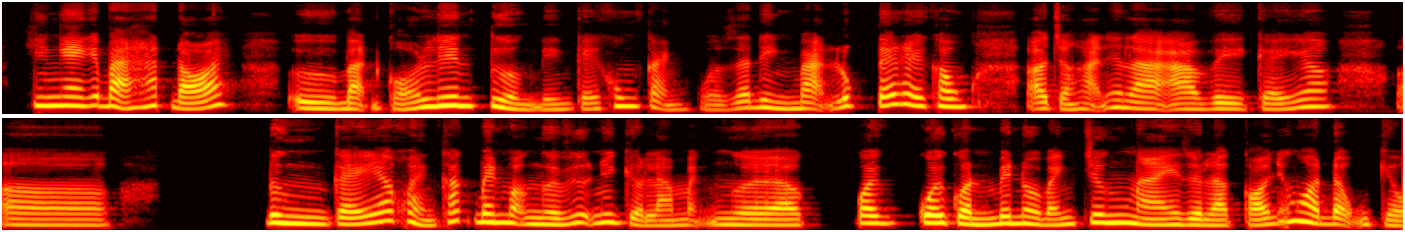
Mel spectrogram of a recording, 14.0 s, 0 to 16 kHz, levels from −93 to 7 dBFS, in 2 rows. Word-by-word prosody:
khi 285 - +1
nghe 285 0 +4
cái 295 - -1
bài 270 -7 +2
hát 280 +5 -4
đó 190 +1 +3
ấy, 290 - +1 0.3
ừ, 195 -3 0
bạn 185 - -2
có 180 +5 -4
liên 275 +2 +6
tưởng 230 - -1
đến 170 +2 -8
cái 185 0 -7
khung 270 +4 -2
cảnh 155 -6 -9
của 155 -1 -13
gia 210 +5 -4
đình 210 -5 -2
bạn 200 - -2
lúc 270 +1 -2
Tết 310 +4 +1
hay 285 -4 +1
không? 255 -2 +1 0.3
Ờ, 195 +2 -2
chẳng 170 -3 -7
hạn 180 +6 -7
như 235 - -3
là, 195 -3 0
à, 180 +2 -1
về 185 0 -3
cái, 180 +2 -5
ơ, 255 +1 -1 0.3
ờ, 180 -1 -4 0.8
từng 225 -5 +4
cái 215 +5 +2
khoảnh 260 - -3
khắc 300 0 -3
bên 270 -1 +4
mọi 245 -4 +1
người. 200 -2 +1
Ví 225 - -3
dụ 255 - 0
như, 265 +2 0
kiểu, 190 - -2
là 165 0 -4
mạnh 180 0 -9
người, 185 -1 0
ờ, 180 0 +2 0.2
quây 240 -1 +3 0.2
quây 250 -1 +8
quần 205 -4 +3
bên 230 0 +3
nồi 215 -3 +2
bánh 185 +4 -2
chưng 255 0 +3
này, 190 -3 0
rồi 190 0 +1
là 175 -1 0
có 175 +1 -1
những 290 +11 -1
hoạt 270 -8 +4
động, 200 -1 -2
kiểu, 170 -5 -5
205 Hz, 275 wpm, -24 LUFS, 185-255 Hz, 0.8 s, quây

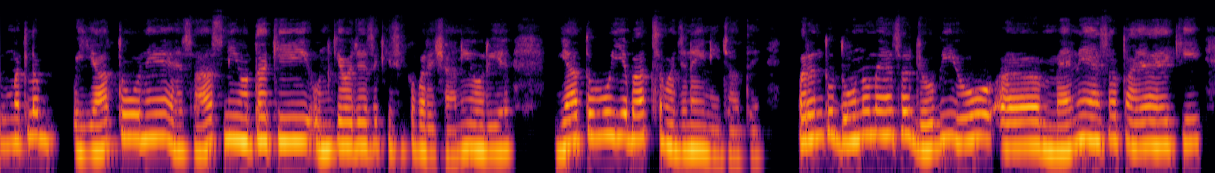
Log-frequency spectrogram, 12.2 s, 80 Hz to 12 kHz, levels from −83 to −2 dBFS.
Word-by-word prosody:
मतलब 210 +1 -3 0.2
या 160 +1 0
तो 225 - +1
उन्हें 220 +1 +1
एहसास 165 +2 -2
नहीं 215 0 +3
होता 200 0 +4
कि 205 -1 +2
उनके 170 +1 +1
वज़ह 180 0 +1
से 175 +1 -7
किसी 165 -2 -10
को 175 - -8
परेशानी 150 0 -3
हो 165 -1 +2
रही 155 0 -3
है 160 +1 -2 0.5
या 195 +4 +3
तो 230 - +2
वो 235 +1 +1
ये 230 -1 +1
बात 220 0 +1
समझना 165 -3 0
ही 160 0 +2
नहीं 145 -3 -6
चाहते। 135 0 -13 0.4
परंतु 225 +4 +1
दोनों 210 +4 +2
में 245 0 0
ऐसा 240 0 0
जो 165 +1 +3
भी 210 +6 -3
हो 215 +2 +1
अ, 180 -1 +3 0.2
मैंने 170 +7 +2
ऐसा 205 +1 -1
पाया 180 -1 0
है 180 0 +1
कि 195 +1 -5
185 Hz, 195 wpm, -22 LUFS, 160-215 Hz, 0.5 s, होता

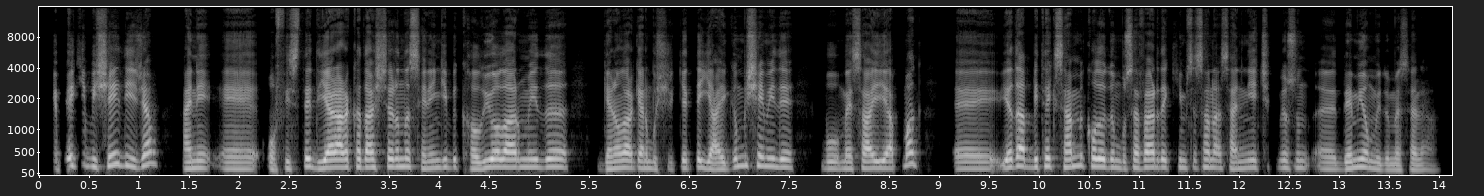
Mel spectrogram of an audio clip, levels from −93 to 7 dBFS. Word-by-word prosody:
E, - - -6
peki, 240 - -1
bir 180 - 0
şey 215 +7 +1
diyeceğim. 220 +5 +1 0.2
Hani, 145 +2 +1
eee, 135 -3 -4
ofiste 145 +6 -1
diğer 160 +3 +7
arkadaşların 175 +1 +4
da 185 - +1
senin 160 -2 -4
gibi 170 0 -5
kalıyorlar 170 +5 +4
mıydı? 175 0 0 0.3
Genel 140 +2 0
olarak 160 0 +3
yani 150 -1 0
bu 135 - -6
şirkette 145 +5 -4
yaygın 145 +5 0
bir 220 - -2
şey 210 0 +2
miydi 175 -4 -1 0.3
bu 145 -1 -4
mesai 145 +1 +1
yapmak? 205 +11 0 0.3
Eee, 140 - -5 0.4
ya 170 - +4
da 195 -4 +5
bir 175 - 0
tek 195 0 +1
sen 175 -2 +1
mi 210 +1 -4
kalıyordun? 175 -4 +3
Bu 145 - -6
sefer 165 +3 +2
de 170 - 0
kimse 165 -1 -9
sana 165 0 -2
"Sen 145 -1 -4
niye 160 0 -2
çıkmıyorsun?" 160 0 -9
eee, 135 -1 -7
demiyor 170 +4 +2
muydu 130 -5 -5
mesela? 120 -1 -7
160 Hz, 200 wpm, -23 LUFS, 145-175 Hz, 0.4 s, diğer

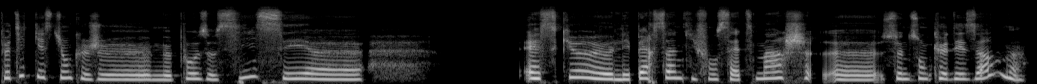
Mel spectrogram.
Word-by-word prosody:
petite 400 +7 -3
question 315 -4 -3
que 275 -5 -4
je 220 -1 +1
me 210 -1 -1
pose 255 +3 -2
aussi, 300 +10 -3
c'est, 260 -5 0
heu 230 -2 +2 1.6
est-ce 280 -1 +3
que, 310 -6 +3
heu, - - +6
les 225 0 +1
personnes 285 +3 +2
qui 275 -3 -7
font 240 0 -5
cette 220 -2 -2
marche 280 +2 +2 0.2
heu, 210 -1 0
ce 265 - -3
ne 250 - +1
sont 265 +1 -2
que 260 +3 -1
des 250 0 -1
hommes? 295 - 0
255 Hz, 145 wpm, -22 LUFS, 225-290 Hz, 1.6 s, heu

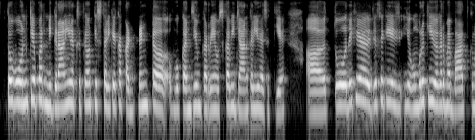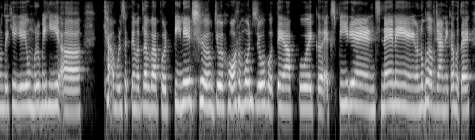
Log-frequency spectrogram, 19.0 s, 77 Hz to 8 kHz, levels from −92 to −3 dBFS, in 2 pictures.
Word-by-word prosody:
तो 280 0 +7
वो 265 0 +5
उनके 265 +2 +2
ऊपर 285 0 0
निगरानी 235 0 +1
रख 255 0 -2
सकते 255 -1 -5
हैं 250 - +1
और - - -14
किस 255 0 -4
तरीके 235 0 0
का 250 +1 -2
कंटेंट 235 +2 -3
अ, 225 -3 +5 0.2
वो 215 0 -4
कंज़्यूम 220 +2 -1
कर 220 -2 +1
रहे 210 - -3
हैं, 215 - -2
उसका 215 +2 -2
भी 230 +1 -3
जानकारी 210 +2 -2
रह 210 - 0
सकती 200 -1 -9
है। 190 - -2 0.5
अ, 190 0 +2 0.2
तो 240 0 +5
देखिए, 265 0 +2
जैसे 255 +3 -2
कि 265 -1 +1 0.2
ये 240 0 -3
उम्र 235 +4 0
की 280 -1 0
अगर 245 0 +1
मैं 235 -1 -1
बात 210 +1 -2
करूँ, 230 -1 -7
देखिए 225 +2 -4
ये 230 - +1
उम्र 235 0 -1
में 235 - -1
ही 240 0 0
अ, 200 0 +1 0.5
क्या 285 -5 -3
बोल 220 -1 -5
सकते 235 0 -6
हैं? 225 - -4
मतलब 230 +1 0
आप 220 0 0 0.2
टीनेज 265 +2 +3 0.3
जो 235 -1 +4
हॉर्मोन्स 250 +2 +1
जो 240 +1 +4
होते 230 0 -1
हैं 220 - +2
आपको 220 +1 -1
एक 220 0 -3
एक्सपीरियंस 240 -4 +1
नए-नए 240 -2 +3
अनुभव 230 +2 -1
जानने 215 -1 -2
का 220 +2 -2
होता 210 -2 0
है। 210 - +2
235 Hz, 200 wpm, -19 LUFS, 215-250 Hz, 0.5 s, तो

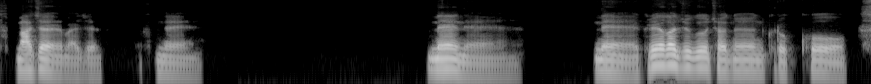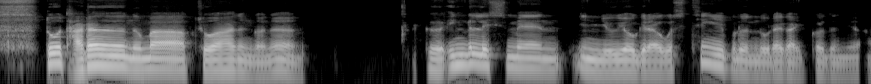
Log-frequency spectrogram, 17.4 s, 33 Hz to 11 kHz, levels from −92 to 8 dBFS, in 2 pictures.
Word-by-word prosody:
맞아요, 90 -3 +2
맞아요. 70 0 -9 0.6
네. 75 -4 -7 2.4
네네. 95 -4 +3 1.3
네. 80 -5 -1
그래 120 +3 +6
가지고 110 -4 +4
저는 90 -2 -2
그렇고. 80 -6 -3 0.7
또 140 0 +5
다른 115 +2 +6
음악 95 -1 +2
좋아하는 90 -2 0
거는 75 -1 -5 1.2
그 95 -2 -1
잉글리시맨 115 -7 -2 0.2
인 95 -6 -3
뉴욕이라고 85 -1 -1
스팅이 125 - -6
부른 85 -4 -6
노래가 75 0 -4
있거든요. 70 +1 -12
90 Hz, 190 characters per minute, -23 LUFS, 80-105 Hz, 2.4 s, 그래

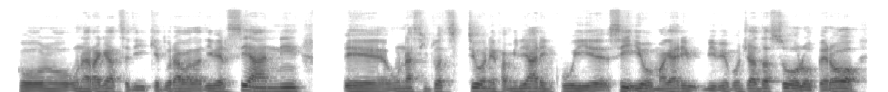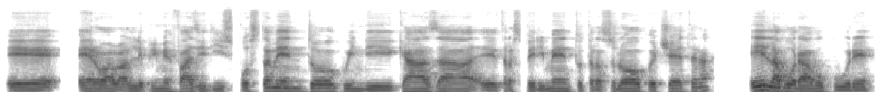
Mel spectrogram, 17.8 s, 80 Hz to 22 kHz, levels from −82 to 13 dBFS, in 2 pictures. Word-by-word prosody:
con 120 0 +1
nu 120 -1 -1
una 125 0 -1
ragazza 125 0 -1
di 110 0 -5
che 120 - -6
durava 120 +1 0
da 115 -1 -1
diversi 125 +7 0
anni, 145 -1 +2 0.4
ehm, 120 -2 +1
una 130 +2 -1
situazione 135 +1 -3
familiare 125 +3 -1
in 115 - -8
cui, 120 -2 0
sì, 155 -5 +1
io 130 -1 +2
magari 120 0 -1
vivevo 120 +1 -4
già 125 0 0
da 135 +2 +1
solo, 135 -5 +1
però, 130 +4 +2 0.4
ehm, 115 0 +3 0.2
ero 120 0 +2
al 120 -1 +2
alle 115 +1 0
prime 125 +1 -4
fasi 125 -2 -1
di 115 +1 -6
spostamento, 135 +3 0
quindi, 120 -3 -1
casa, 125 -2 +1
e 110 0 -1
trasferimento, 120 +2 -2
trasloco, 120 +2 0
eccetera, 130 +7 -2 0.4
e 180 +3 +7
lavoravo 140 -7 +5
pure. 110 -1 -1
125 Hz, 140 wpm, -21 LUFS, 115-130 Hz, 0.4 s, e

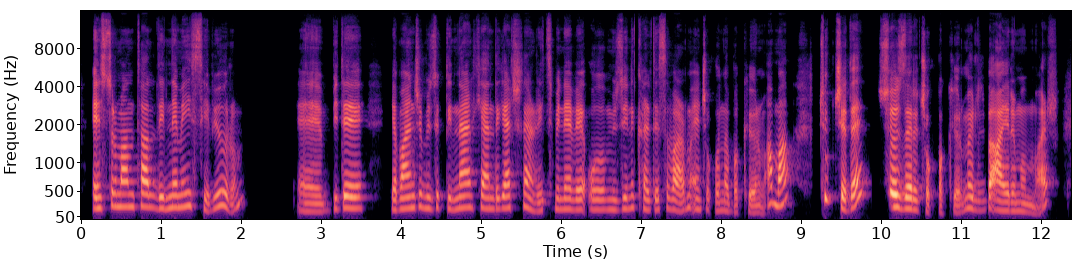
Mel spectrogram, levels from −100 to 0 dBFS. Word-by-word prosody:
enstrümantal 225 +2 +2
dinlemeyi 210 +4 -1
seviyorum. 235 - -5 0.7
Eee, 145 -1 -4
bir 190 0 -7
de 195 -1 +4 0.3
yabancı 195 +5 0
müzik 200 +1 -8
dinlerken 200 +1 +1
de 185 - -4
gerçekten 200 -2 0
ritmine 180 +4 -3
ve 175 0 +2
o 175 0 -5
müziğin 175 +3 -7
kalitesi 180 0 -6
var 175 - +2
mı 215 - -9
en - - -5
çok - - -9
ona 155 -2 -8
bakıyorum 125 -1 -7
ama 260 -3 +1 0.3
Türkçede 375 - +3 0.2
sözlere 195 -6 +7
çok 455 - -6
bakıyorum. - - -8
Öyle 195 -4 -1
bir - - +7
ayrımım 150 -4 -1
var. - - -6
195 Hz, 150 wpm, -24 LUFS, 175-215 Hz, 0.7 s, sözlere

